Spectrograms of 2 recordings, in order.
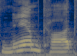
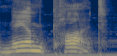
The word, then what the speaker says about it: Namcot: while Namco of Japan would continue to use namcot for the next 5 years the name Namco was used in North America by the way when it comes to the pronunciation it is pronounced namot it isn't pronounced the same as Namco with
